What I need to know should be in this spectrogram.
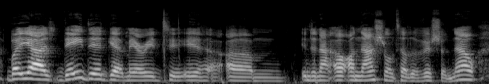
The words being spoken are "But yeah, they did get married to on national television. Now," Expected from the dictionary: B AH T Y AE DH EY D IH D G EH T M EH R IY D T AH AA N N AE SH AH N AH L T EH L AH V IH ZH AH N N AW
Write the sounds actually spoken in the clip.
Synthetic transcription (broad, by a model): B AH T Y AE DH EY D IH D G EH T M EH R IY D T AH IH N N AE AH N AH L T EH L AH V IH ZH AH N N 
